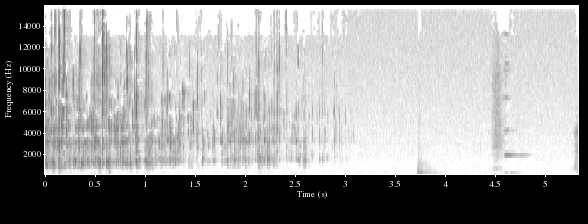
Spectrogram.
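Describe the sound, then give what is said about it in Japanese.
Liquid is poured into glasses: a faint, steady splashing trickle for a few seconds, then a few isolated drips in near silence. “お待たせ、今注ぐね。はい、これは君の分、そしてこれが私ので、”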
